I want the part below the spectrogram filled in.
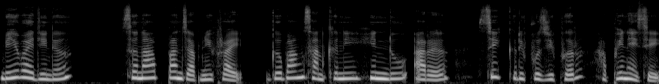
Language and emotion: Bodo, neutral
